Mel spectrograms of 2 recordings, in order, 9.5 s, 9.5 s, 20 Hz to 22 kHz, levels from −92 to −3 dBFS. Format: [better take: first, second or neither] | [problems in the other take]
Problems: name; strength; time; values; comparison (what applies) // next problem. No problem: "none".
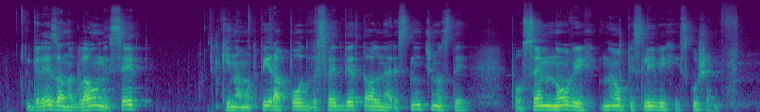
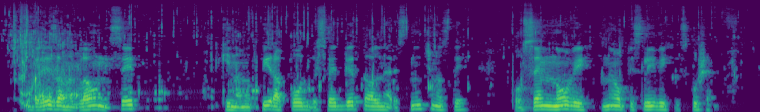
first | noise reduction (classical method spectral subtraction)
